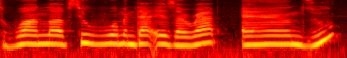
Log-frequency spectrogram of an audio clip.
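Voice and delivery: loud YouTuber sign-off; Superwoman. Acted. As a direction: punch out a hyped outro, flipping up on the final word. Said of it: "at the end she goes".

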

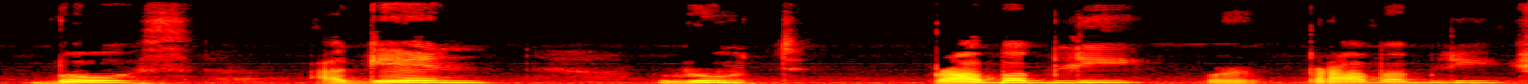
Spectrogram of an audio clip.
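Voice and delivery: Tagalog accent, each word lifted at the end; Tagalog-accented English without caricature; careful word list in a Tagalog accent. Shown as a demonstration. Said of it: "Tagalog accent that I can muster".

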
